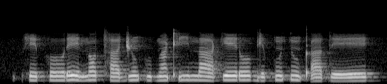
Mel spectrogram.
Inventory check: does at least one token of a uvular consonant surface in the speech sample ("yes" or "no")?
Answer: no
